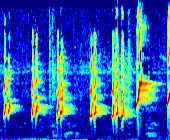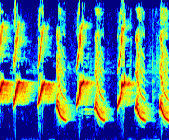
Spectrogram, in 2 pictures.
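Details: Long-tailed shrike, a recording for prompting other shrikes to sing: clipped double chips at first, then a string of loud, clear whistles, each sliding steeply down, roughly one per second.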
